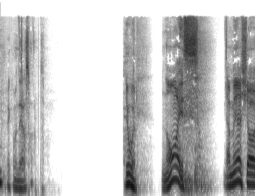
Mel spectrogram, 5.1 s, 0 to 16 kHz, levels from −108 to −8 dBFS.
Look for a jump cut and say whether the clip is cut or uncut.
uncut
